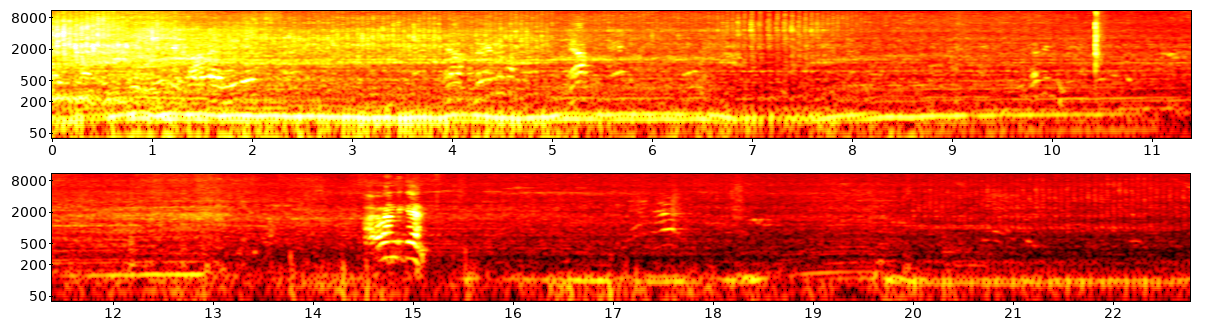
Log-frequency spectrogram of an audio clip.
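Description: An auto-rickshaw engine putters and slowly fades as it drives away.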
